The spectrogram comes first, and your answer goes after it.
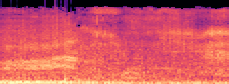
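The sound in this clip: A missile explosion sound effect from a cyberpunk tabletop role-playing game scene where missiles strike a train: a loud, deep rumbling boom that roars steadily for about two seconds with a gritty, crackling texture.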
